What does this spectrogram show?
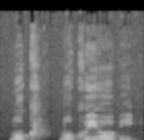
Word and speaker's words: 木曜日: 曜日の時は木曜日と読みます。Friday は金曜日です。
